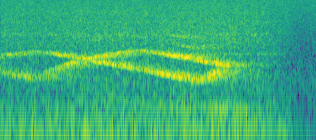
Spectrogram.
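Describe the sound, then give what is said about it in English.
Wailing siren, either a police siren or a home alarm, heard from inside a church, two overlapping tones sweeping slowly up and down, fairly faint and swelling slightly before easing off. “Is that a police siren or a home alarm?”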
